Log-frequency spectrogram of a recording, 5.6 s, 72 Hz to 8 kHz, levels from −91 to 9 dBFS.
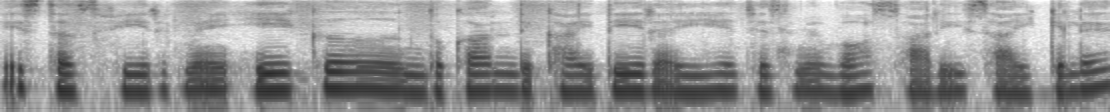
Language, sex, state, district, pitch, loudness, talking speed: Hindi, female, Uttar Pradesh, Jyotiba Phule Nagar, 175 Hz, -19 LUFS, 150 wpm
